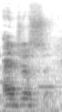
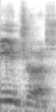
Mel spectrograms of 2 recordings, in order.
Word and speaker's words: Idris: And then we get on to Oreo Menzo versus Edris Edris Ani. I don't know how to pronounce that, but if I remember correctly, oh no, Idris, I'm sorry.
